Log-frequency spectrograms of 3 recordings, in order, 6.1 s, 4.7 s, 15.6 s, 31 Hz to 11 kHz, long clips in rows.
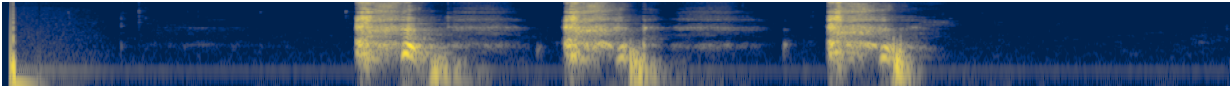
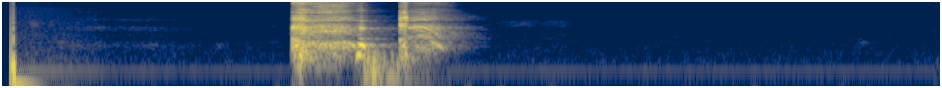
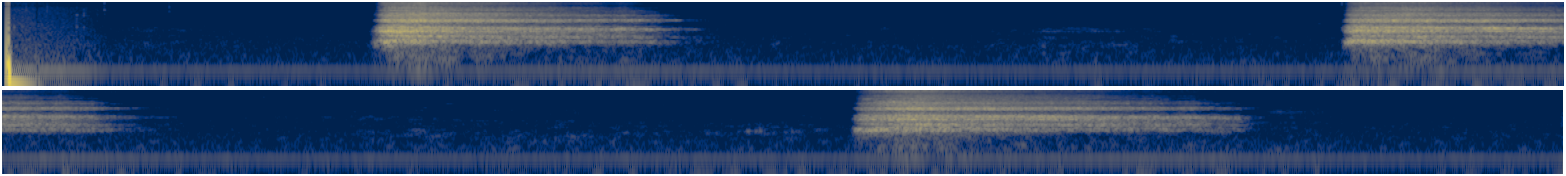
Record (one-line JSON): {"three_cough_length": "6.1 s", "three_cough_amplitude": 32768, "three_cough_signal_mean_std_ratio": 0.31, "cough_length": "4.7 s", "cough_amplitude": 32768, "cough_signal_mean_std_ratio": 0.27, "exhalation_length": "15.6 s", "exhalation_amplitude": 15594, "exhalation_signal_mean_std_ratio": 0.38, "survey_phase": "beta (2021-08-13 to 2022-03-07)", "age": "45-64", "gender": "Female", "wearing_mask": "No", "symptom_none": true, "smoker_status": "Current smoker (1 to 10 cigarettes per day)", "respiratory_condition_asthma": false, "respiratory_condition_other": false, "recruitment_source": "REACT", "submission_delay": "3 days", "covid_test_result": "Negative", "covid_test_method": "RT-qPCR", "influenza_a_test_result": "Negative", "influenza_b_test_result": "Negative"}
